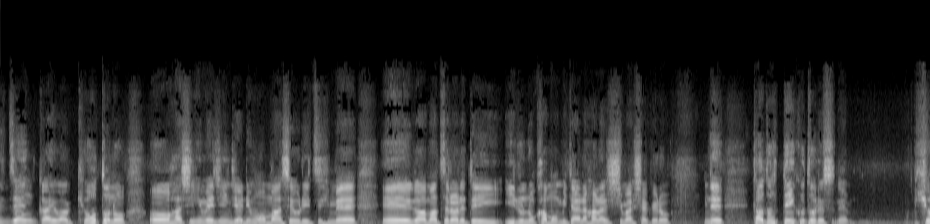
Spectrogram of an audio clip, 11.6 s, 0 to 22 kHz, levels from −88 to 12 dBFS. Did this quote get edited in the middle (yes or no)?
no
